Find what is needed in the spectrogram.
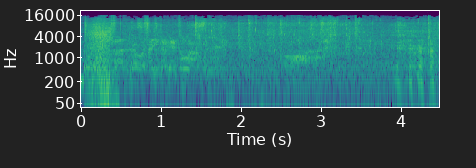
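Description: Water splashing and trickling, beginning with one loud splash, with faint voices underneath.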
